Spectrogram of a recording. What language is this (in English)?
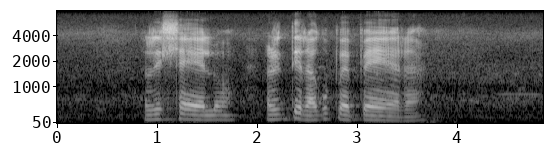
Tsonga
